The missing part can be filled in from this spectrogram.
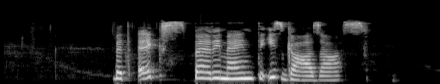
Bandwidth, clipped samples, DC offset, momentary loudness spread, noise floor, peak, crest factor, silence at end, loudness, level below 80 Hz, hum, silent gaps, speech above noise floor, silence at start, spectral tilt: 8.2 kHz; under 0.1%; under 0.1%; 11 LU; -59 dBFS; 0 dBFS; 16 dB; 0.75 s; -13 LUFS; -60 dBFS; none; none; 46 dB; 1.15 s; -1.5 dB/octave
